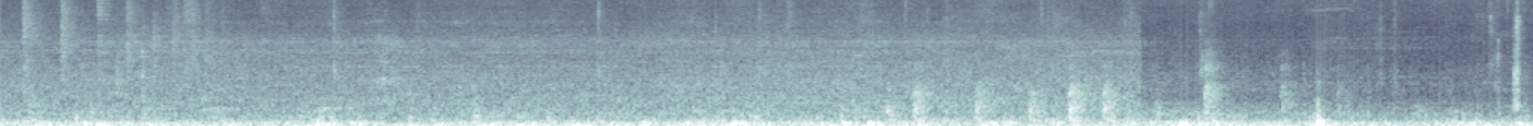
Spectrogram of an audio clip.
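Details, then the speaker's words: Honda car on a bad road: dull irregular knocks from the front suspension over heavy road rumble; inner and outer tie rods had a lot of play and were replaced with genuine Honda parts. "మనకి old టైరా లో అయితే చాలా play ఉంది ఈ play వల్లే మనకి sound అయితే వస్తది."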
